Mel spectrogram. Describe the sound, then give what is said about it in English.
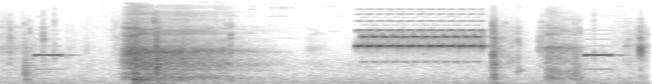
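A telephone rings once in a loud, trilling electronic burst, preceded and followed by short beeps and brief bursts of rustling noise; no one speaks. “Have you been on the phone? I've been trying to get through for an hour.”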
